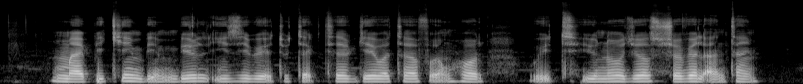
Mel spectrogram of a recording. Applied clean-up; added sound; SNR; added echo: none; none; none; none.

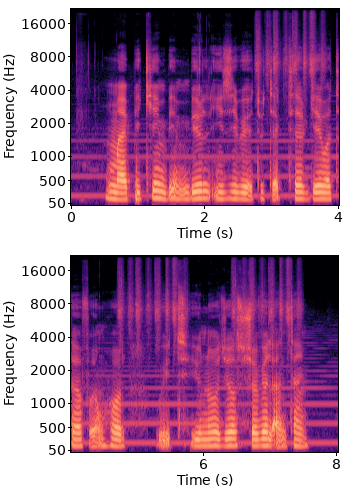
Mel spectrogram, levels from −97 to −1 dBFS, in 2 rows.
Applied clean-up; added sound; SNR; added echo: none; Wind instrument, woodwind instrument + Rattle (instrument); 17 dB; none.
